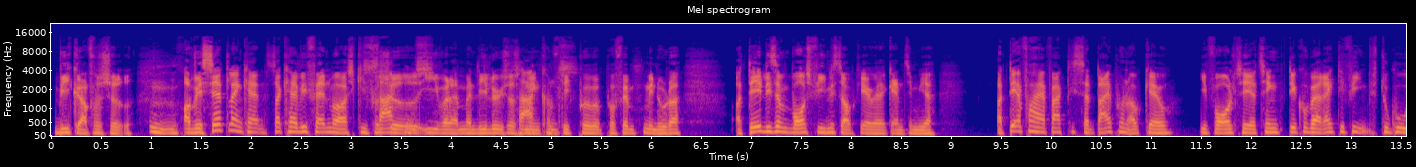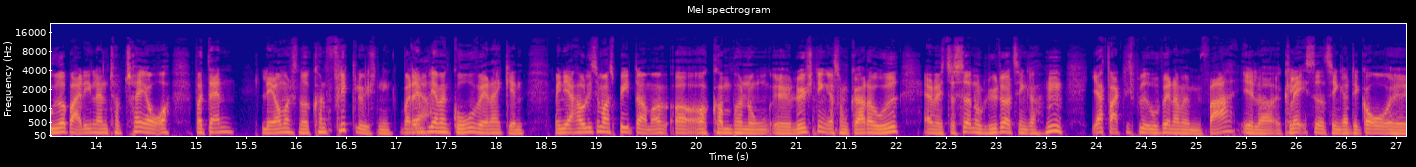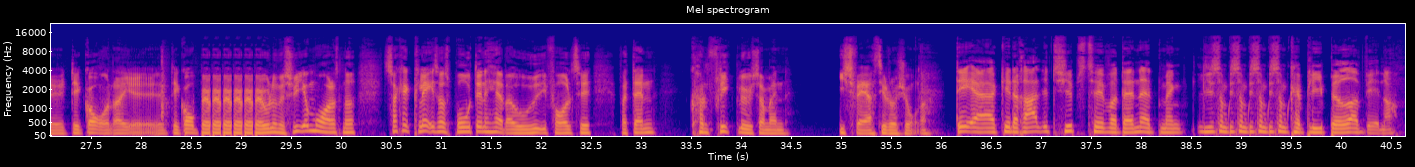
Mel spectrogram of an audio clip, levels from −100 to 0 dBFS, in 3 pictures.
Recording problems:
audio stuttering; at 29 s and at 39 s

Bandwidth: 14 kHz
